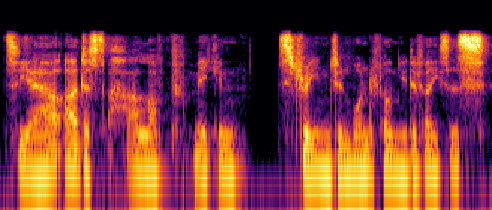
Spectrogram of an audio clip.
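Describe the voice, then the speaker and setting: A man's voice: medium pitch, monotone, normal speed. A man co-hosting a gaming podcast in a casual, conversational way. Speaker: podcast co-host. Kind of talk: casual video game discussion.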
